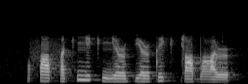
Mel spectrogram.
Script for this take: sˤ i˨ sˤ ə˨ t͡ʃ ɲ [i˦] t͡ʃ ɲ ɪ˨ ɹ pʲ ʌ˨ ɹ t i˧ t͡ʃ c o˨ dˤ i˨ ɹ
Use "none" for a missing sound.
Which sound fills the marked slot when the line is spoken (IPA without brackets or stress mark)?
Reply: i˦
